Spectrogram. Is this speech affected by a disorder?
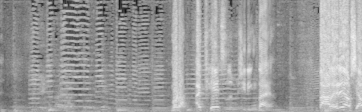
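No.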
